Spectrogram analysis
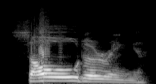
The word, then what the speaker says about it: soldering: and half the world soldering and the Americans say soldering it's a silent L for some reason so why don't you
